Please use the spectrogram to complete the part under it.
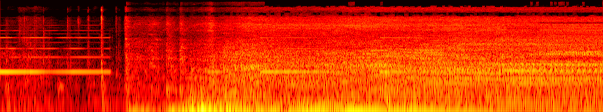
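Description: An abandoned car's engine cranks briefly, then fires and catches, settling into a loud, steady rumbling idle that runs close by to the end with no talk.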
